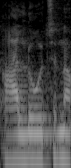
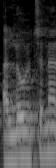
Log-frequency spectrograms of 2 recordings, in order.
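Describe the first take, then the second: First: आलोचना with a long initial aa; correct pronunciation. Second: आलोचना with the first vowel cut to short a; common mispronunciation. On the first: Teacher correcting, आलोचना starting on long aa. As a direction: say आलोचना as "aa-lochna". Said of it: "आलोचना होता है". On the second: Teacher showing the wrong form, आलोचना starting on short a. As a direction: say आलोचना as "a-lochna". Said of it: "आलोचना नहीं होता है". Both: Shown as a demonstration.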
